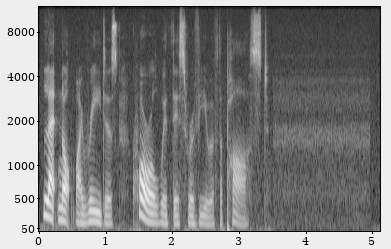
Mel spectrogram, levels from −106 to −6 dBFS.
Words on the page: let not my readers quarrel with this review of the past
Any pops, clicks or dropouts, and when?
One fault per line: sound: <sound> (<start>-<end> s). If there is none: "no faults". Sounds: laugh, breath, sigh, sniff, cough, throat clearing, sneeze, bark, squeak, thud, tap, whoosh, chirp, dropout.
no faults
